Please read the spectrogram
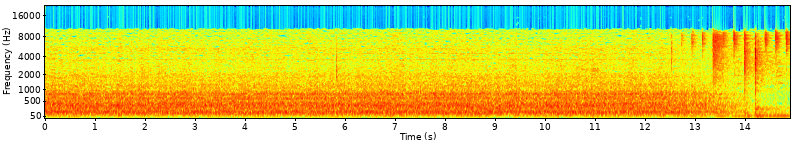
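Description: Steady aircraft cockpit noise: a loud, even rush of air with a low drone underneath. Near the end, music with sharp plucked strokes cuts in.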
